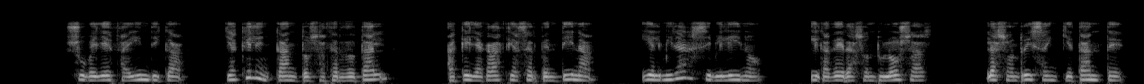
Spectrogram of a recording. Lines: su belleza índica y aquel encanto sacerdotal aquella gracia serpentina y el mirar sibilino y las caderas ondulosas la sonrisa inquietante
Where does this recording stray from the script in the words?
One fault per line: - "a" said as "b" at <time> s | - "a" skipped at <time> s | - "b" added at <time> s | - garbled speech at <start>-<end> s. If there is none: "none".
- "las" skipped at 8.2 s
